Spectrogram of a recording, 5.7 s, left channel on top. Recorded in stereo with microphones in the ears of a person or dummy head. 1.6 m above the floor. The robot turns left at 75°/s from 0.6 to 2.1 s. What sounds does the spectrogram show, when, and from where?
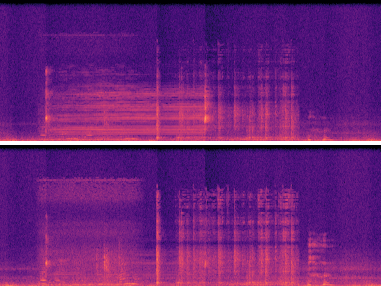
0.7 s a buzzer: 10° left (ahead or behind); by 3.2 s 60° left (ahead or behind)
2.3 s keys jangling: 10° right (ahead or behind)
4.6 s a cough: 80° right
